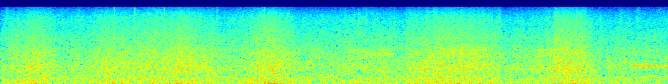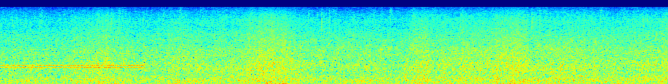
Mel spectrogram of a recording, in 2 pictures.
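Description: Strong wind roars steadily, rising and falling in gusts.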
